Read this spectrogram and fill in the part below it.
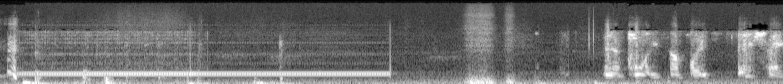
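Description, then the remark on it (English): A steady phone tone holds for about four seconds while brief dialing beeps and clicks punch through on a call to Scarface, followed by a short burst of line noise, then Scarface's voice picks up and talks. “Hold on. No, well, now Scarface is on the phone.”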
